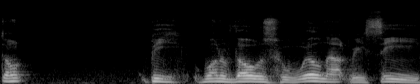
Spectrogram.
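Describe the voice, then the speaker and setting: At a very slow pace, a man speaks somewhat breathily at medium pitch. His tone is dark and mellow, with ordinary pitch variation. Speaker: devotional podcast host. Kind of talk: bible devotional.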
